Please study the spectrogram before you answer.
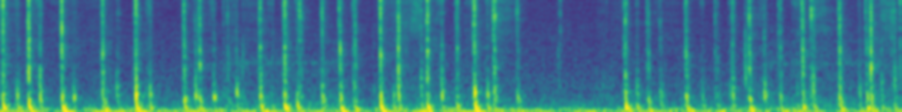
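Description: Fingertips type steadily on a backlit laptop keyboard with plastic keys, producing a quick run of short, crisp clicking taps. The taps have sharp, bright attacks that die away almost instantly, over a steady low hum.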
